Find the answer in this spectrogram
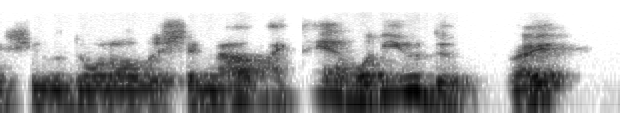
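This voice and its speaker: A man speaks with a New York accent in a somewhat breathy voice. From Brooklyn, New York. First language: not English. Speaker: entrepreneur. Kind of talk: casual interview. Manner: casual, profane.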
